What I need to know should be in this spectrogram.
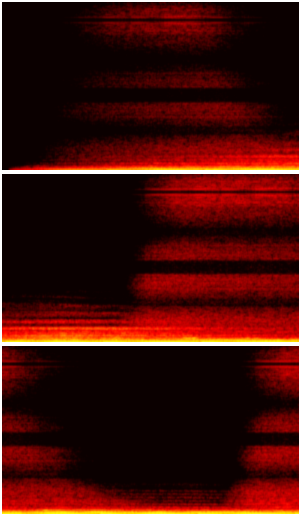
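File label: Drone Infection (F); Brand X Music; Brand X Music Catalogue - Editor's Essentials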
